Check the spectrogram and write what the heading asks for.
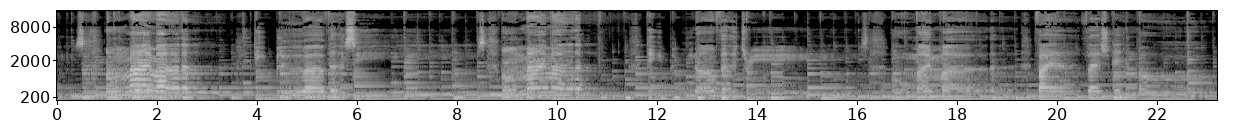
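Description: A man singing a slow song to his own strummed acoustic guitar, the sung phrases separated by short stretches where the guitar carries on alone.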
